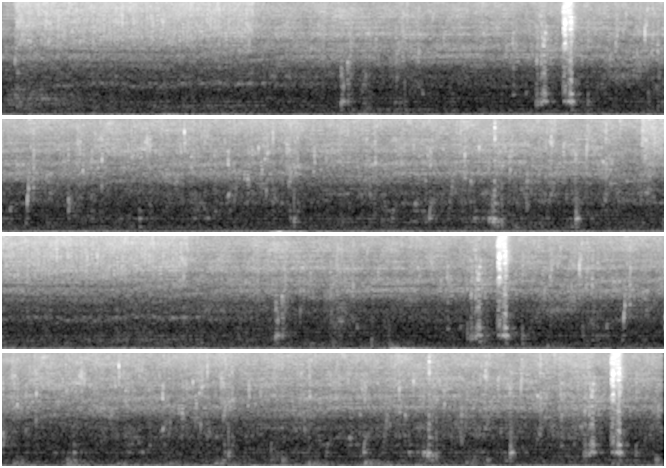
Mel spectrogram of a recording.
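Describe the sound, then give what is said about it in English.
A steady hiss of running water from a shower head pours continuously as hair is rinsed, with a few soft splashes and clicks scattered through it. The sound is fairly quiet, and no one speaks. “Alright, so I'm just going to begin by turning the shower head on, and I'm just going to start rinsing your hair first, okay?”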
